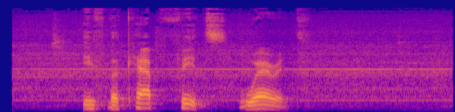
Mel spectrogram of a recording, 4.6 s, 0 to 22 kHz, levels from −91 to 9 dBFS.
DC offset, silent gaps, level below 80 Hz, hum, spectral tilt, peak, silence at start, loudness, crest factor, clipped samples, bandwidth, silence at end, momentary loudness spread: under 0.1%; none; -74 dBFS; none; -3 dB/octave; -2 dBFS; 0.1 s; -22 LUFS; 22 dB; under 0.1%; 16.5 kHz; 0 s; 16 LU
